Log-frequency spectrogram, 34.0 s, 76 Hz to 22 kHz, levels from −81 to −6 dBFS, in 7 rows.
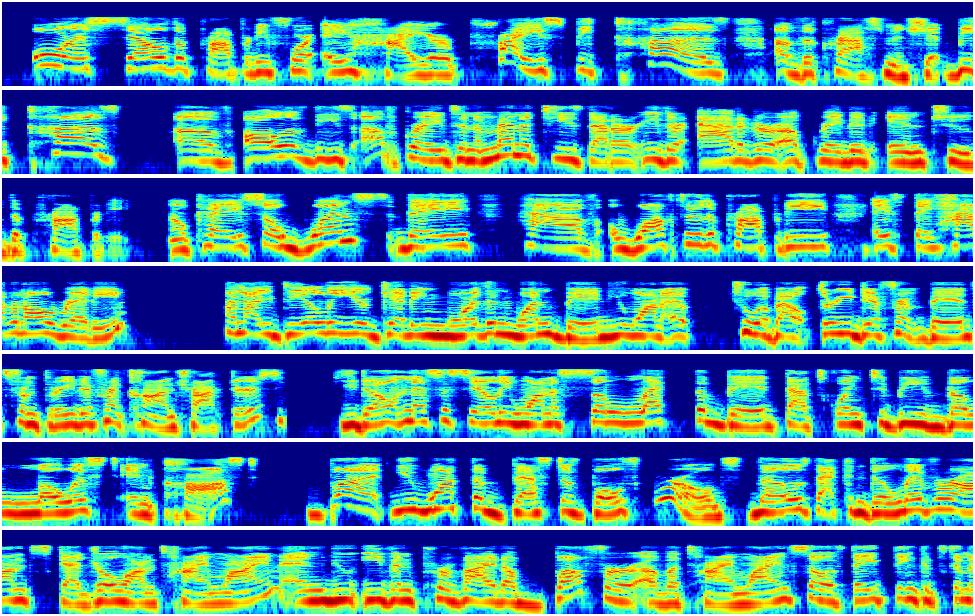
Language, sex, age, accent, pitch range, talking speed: English, female, 30-49, American, 180-225 Hz, 190 wpm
